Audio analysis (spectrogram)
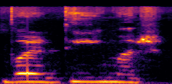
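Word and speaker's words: Wertheimer: अब इसके फाउंडर थे मैक्स वर्दीमर। ठीक है? इनका प्रोनाउंसिएशन मैक्स वर्दीमर।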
